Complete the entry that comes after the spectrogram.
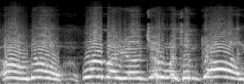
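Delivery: high, loud mock panic; panicked fighter. Fighter losing his partner, high mock panic. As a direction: whine it like you're out of options. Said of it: "the dude's like".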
